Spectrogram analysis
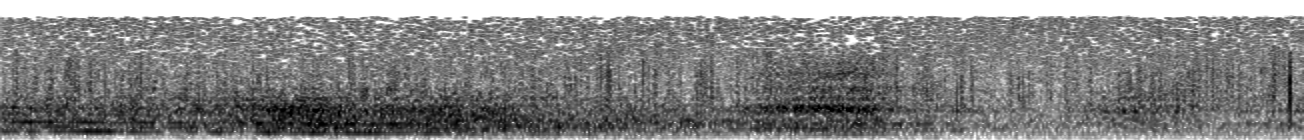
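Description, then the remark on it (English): A steady, droning engine of an airplane in flight hums continuously at moderate volume, its low tones wavering slightly and easing a little toward the end, with no voices present. “So they can hear our plane.”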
